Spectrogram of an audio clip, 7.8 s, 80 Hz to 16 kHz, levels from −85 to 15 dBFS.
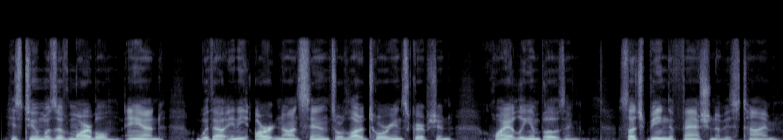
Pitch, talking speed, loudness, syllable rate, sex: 130 Hz, 160 wpm, -18 LUFS, 5.5 syllables/s, male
